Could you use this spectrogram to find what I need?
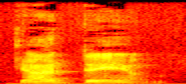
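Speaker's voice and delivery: usual speaking voice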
